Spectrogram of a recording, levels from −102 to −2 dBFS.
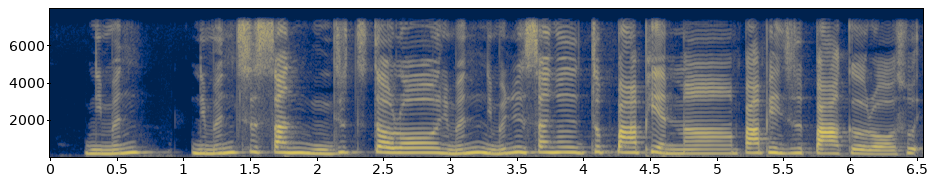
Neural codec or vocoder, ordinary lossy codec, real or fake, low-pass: none; none; real; 7.2 kHz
